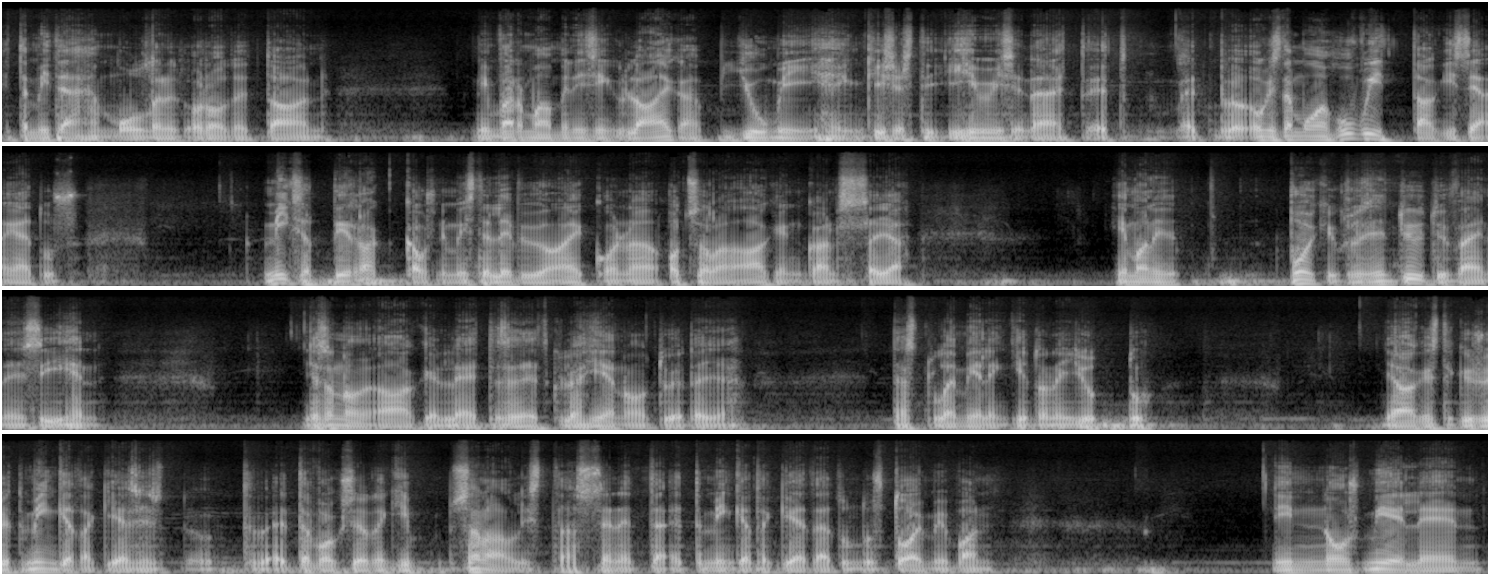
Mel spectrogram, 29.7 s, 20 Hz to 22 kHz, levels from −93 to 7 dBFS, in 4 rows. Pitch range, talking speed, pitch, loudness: 65-80 Hz, 145 wpm, 75 Hz, -19 LUFS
